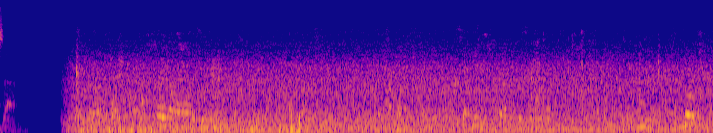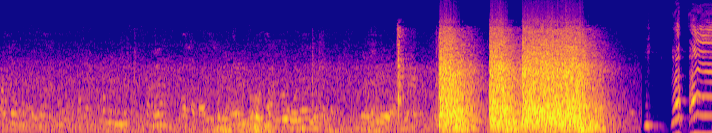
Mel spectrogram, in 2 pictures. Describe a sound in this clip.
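A crowd murmurs and calls out on a busy street.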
